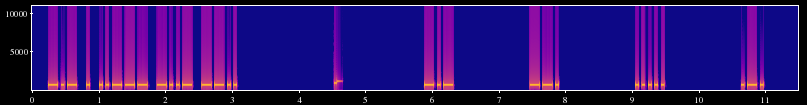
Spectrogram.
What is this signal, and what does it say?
Morse code, heard as a keyed tone, about 25 wpm, spaced as for 12 wpm, 700 Hz. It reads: KE2XZ KG5R
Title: USA Call Signs - 5 Characters - 8x Character Spacing - 25wpm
